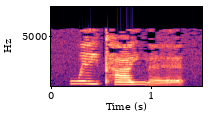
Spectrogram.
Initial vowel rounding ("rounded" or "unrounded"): unrounded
